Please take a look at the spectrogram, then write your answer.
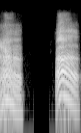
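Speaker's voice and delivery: imitating struggling noise. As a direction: re-enact a stuck sleeper's cry for help. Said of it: "So I start making noise again".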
